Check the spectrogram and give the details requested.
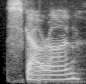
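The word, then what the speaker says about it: Skowron: It's SKO WRON. Yep. So if it's phonetic, it's Scouron. I'm not sure.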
